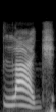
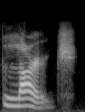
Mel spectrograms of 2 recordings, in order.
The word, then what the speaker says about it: large: you pronounce this right not large much not Lodge it's large not very good so you have to emphasize arge are not large very good and because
